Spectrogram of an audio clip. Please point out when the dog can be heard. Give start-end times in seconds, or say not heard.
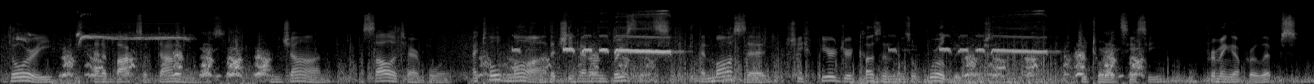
0.5-2.8, 4.7-6.6, 9.5-11.4.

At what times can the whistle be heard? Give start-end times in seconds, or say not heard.
0.1-1.9, 5.1-6.8, 8.8-10.7.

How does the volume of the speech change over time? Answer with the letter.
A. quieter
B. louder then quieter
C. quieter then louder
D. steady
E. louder
D.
